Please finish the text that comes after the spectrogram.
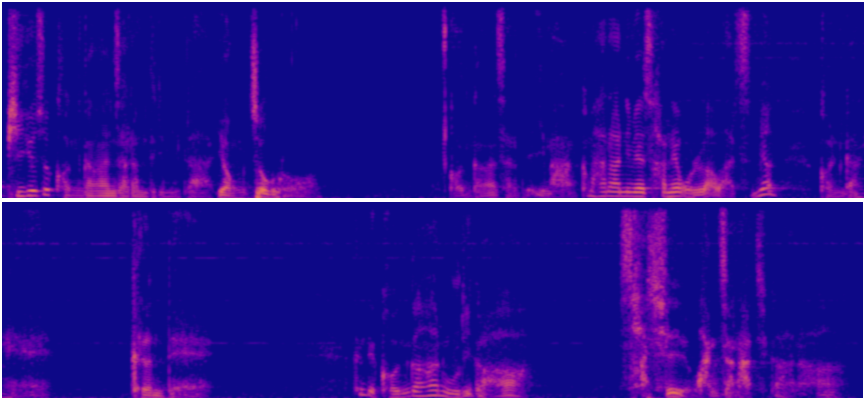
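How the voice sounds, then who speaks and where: A male senior pastor preaching a sermon in a church. He is dramatic, swinging between loud exclamations and hushed whispers. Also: medium pitch, sing-song, moderate pace, slightly rough. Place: church sanctuary.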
